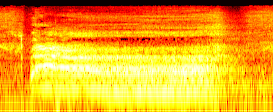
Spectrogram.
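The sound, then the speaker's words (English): A person yells a loud battle cry, one sustained full-voiced shout of nearly two seconds at a steady pitch that drops away at the end, heard alone. “you're going to yell your loudest battle cry like, ah! So, but we want to hear them individually before we do it as a group. So let's start. Let's hear your battle cry.”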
